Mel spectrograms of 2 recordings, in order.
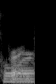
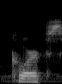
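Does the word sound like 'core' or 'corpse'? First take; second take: core; corpse. First: The word ends without any final consonant. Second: The word ends with a 'ps' sound. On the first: The speaker calls it right. "It's core" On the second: The speaker calls it wrong. "It's the word no one can say right"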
